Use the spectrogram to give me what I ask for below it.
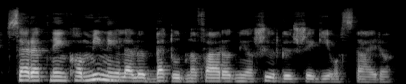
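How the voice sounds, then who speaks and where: A woman voicing a calm, formal woman social worker on the phone, in an audiobook. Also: deep voice, lightly acted.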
